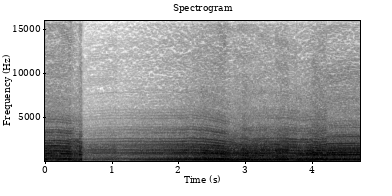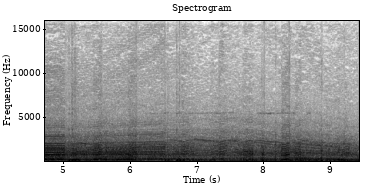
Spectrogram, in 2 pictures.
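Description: Race car engines in the Simraceway racing game during a WTCC championship round at Sonoma Raceway, with BMW and Volvo touring cars in the pack. Loud, steady engine whine with shifting pitch runs almost continuously, broken by one brief drop near the start.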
